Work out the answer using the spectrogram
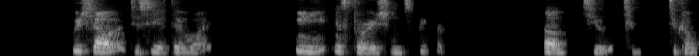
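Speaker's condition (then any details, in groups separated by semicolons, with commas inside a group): Down syndrome; congenital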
